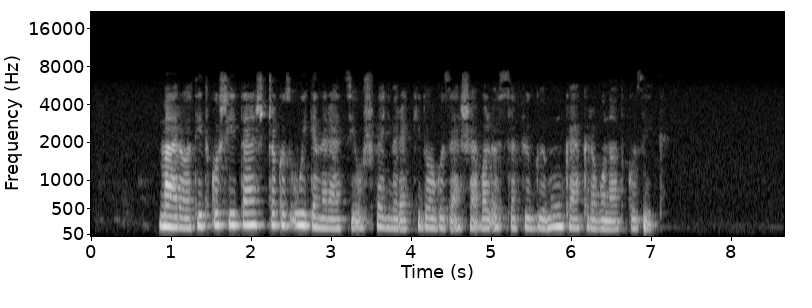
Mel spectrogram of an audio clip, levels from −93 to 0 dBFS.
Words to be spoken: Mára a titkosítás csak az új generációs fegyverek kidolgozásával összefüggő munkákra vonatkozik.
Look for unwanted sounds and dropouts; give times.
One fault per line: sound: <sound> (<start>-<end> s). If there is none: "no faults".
no faults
